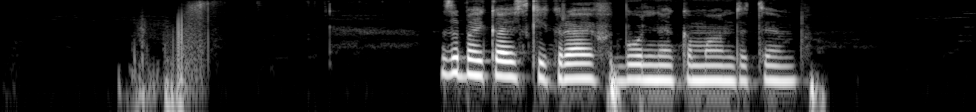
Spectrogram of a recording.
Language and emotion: Russian, neutral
